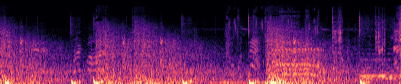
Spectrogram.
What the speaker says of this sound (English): That's me fumbling that sniper shot.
